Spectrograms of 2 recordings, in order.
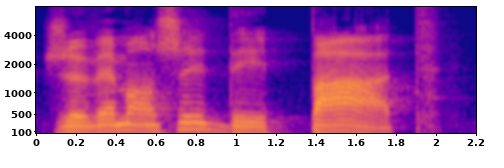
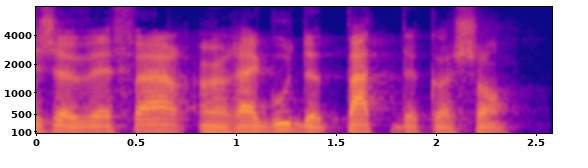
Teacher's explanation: des pâtes la voyelle est plus longue et pâte la voyelle est courte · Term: voyelle longue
